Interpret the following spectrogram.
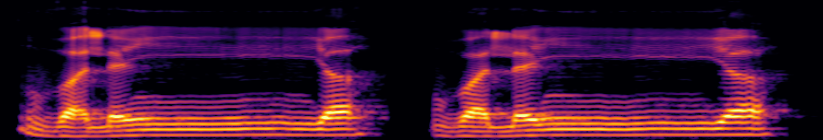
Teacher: نون ساکن کے بعد یا آنے کی وجہ سے اس نون کو اس یا میں داخل کر دیا گیا۔ اب یہاں پہ اس لام کو اس یا کے ساتھ ملا کے پڑھیں گے تو پڑھنے میں یہ نون ظاہر نہیں ہوگا، بلکہ یہاں یا کے ساتھ ملائیں گے اور یہاں پہ غنہ ہوگا۔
